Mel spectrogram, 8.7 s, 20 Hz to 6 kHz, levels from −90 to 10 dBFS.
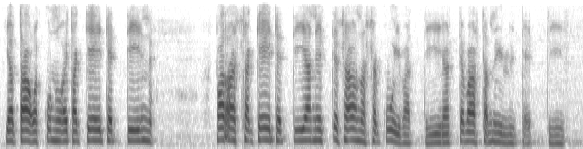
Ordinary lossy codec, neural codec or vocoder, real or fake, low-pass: none; vocoder, 22.05 kHz, 80 mel bands, HiFi-GAN; fake; 5.4 kHz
